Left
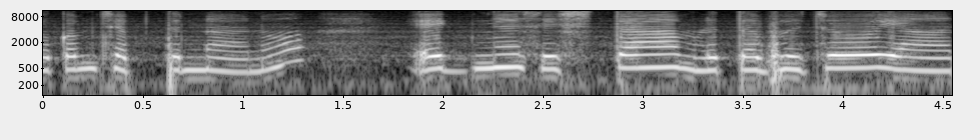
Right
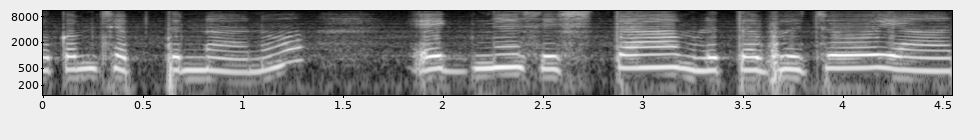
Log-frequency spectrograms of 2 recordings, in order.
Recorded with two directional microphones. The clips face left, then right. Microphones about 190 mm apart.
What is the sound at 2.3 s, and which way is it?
Speech, 55° right (ahead or behind).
